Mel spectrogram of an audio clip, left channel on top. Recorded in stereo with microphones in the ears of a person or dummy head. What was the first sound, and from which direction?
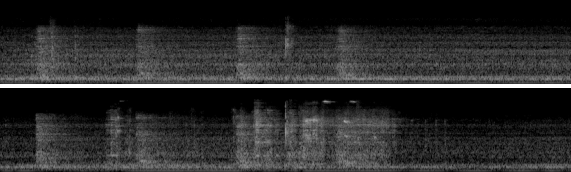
Ticking, 65° right (ahead or behind).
